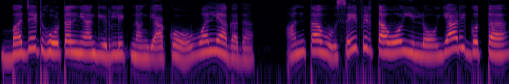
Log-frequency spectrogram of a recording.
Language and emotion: Kannada, fearful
